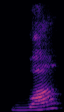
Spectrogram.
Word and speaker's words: は: in the second sentence so the particle is read what pronunciation is what but when you type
